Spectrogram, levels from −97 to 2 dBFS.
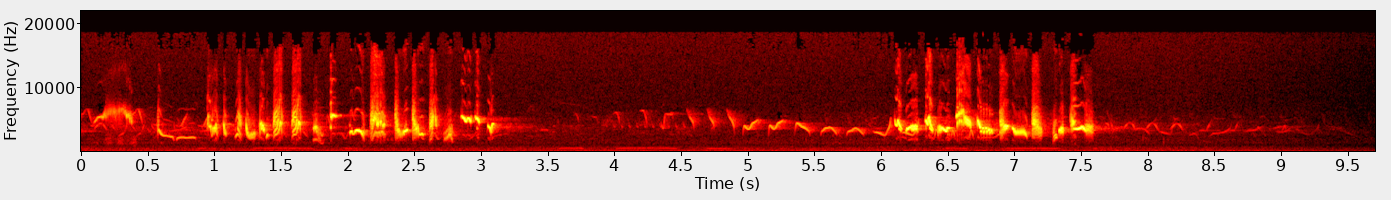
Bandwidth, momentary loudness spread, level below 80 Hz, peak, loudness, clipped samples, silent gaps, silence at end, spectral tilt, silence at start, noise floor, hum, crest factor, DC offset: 19 kHz; 23 LU; -72 dBFS; -8 dBFS; -20 LUFS; under 0.1%; none; 2.1 s; 4.5 dB/octave; 0.1 s; -71 dBFS; none; 20 dB; under 0.1%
